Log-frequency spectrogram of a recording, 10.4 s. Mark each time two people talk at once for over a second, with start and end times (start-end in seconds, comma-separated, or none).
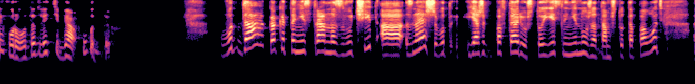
none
